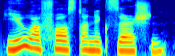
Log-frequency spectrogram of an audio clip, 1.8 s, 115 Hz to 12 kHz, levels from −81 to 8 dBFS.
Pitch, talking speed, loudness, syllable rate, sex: 205 Hz, 170 wpm, -15 LUFS, 5.6 syllables/s, female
